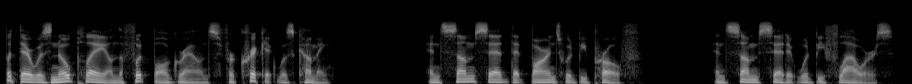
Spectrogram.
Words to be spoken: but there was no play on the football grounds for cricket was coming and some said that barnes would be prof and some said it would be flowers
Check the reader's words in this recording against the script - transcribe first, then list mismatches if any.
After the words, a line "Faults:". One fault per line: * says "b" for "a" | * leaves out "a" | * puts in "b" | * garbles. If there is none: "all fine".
but there was no play on the football grounds for cricket was coming and some said that barnes would be prof and some said it would be flowers
Faults:
all fine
